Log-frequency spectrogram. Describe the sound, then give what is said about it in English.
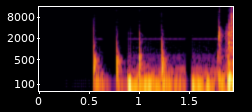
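Several sharp knocks rap on a wooden door in a quick, uneven series, fairly loud, with no voices present. “Isaac appeared behind the door that Ivy idly carried herself to after a knock broke her thoughts”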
